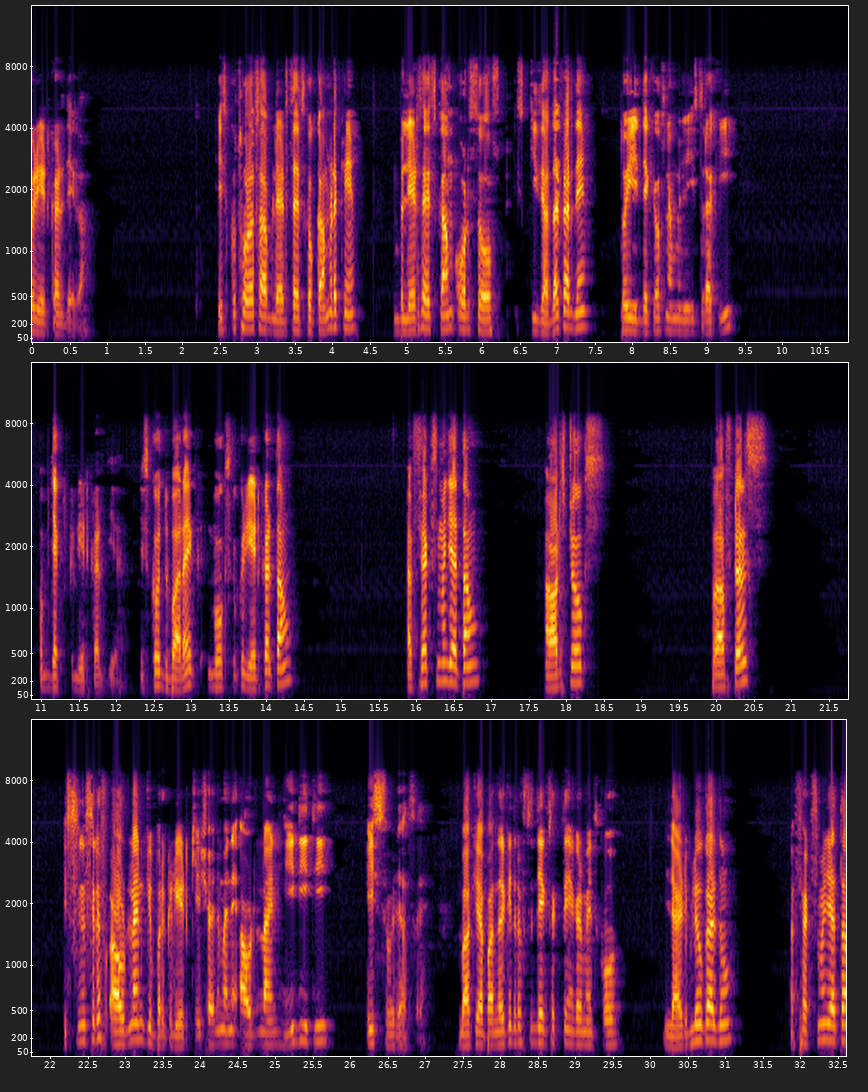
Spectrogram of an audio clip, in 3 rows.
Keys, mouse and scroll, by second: 5.0 scroll up 1, 7.0 scroll down 1, 10.6 Delete, 12.0-13.6 drag, 13.6 scroll down 1, 14.8 click, 19.8 click, 25.6-26.1 scroll up 1, 29.4 click.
